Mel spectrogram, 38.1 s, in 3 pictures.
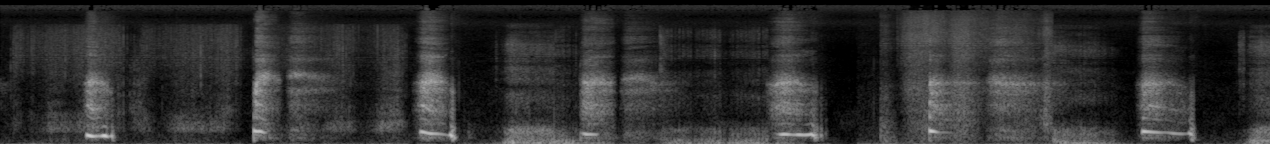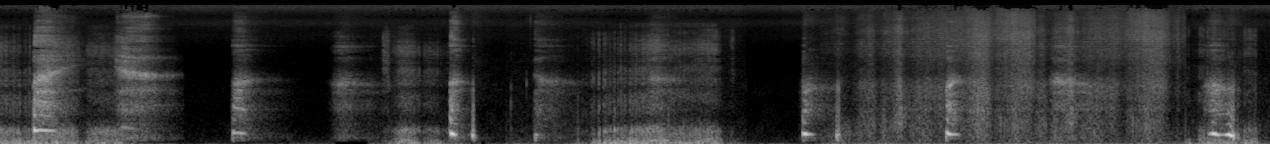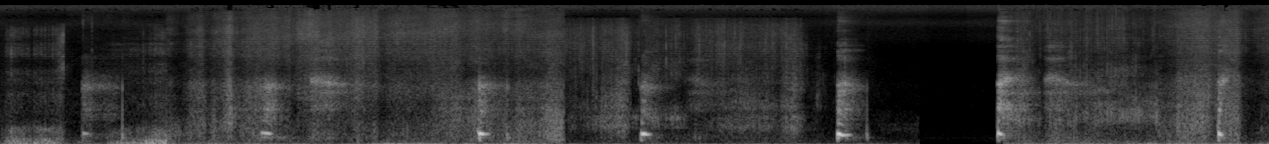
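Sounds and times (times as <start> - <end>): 
binaural ear cleaning: 0.0 - 8.0, 8.7 - 11.2, 18.4 - 20.1, 20.9 - 34.2, 35.4 - 38.0
binaural breathing during ear cleaning: 0.0 - 8.2, 8.8 - 14.5, 15.3 - 17.2, 18.0 - 20.1, 20.8 - 34.0, 35.4 - 38.0.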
